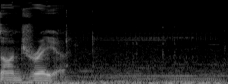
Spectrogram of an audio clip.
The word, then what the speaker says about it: Andreja: I keep forgetting that I'm trying to pick up Andreja here. Or Andrea. I was correct in my initial pronunciation of her name. Her name is Andrea.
